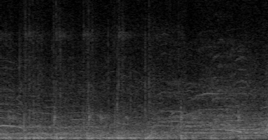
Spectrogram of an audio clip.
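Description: Football pitch ambience: distant shouts and calls from players over a low murmur, with a few faint knocks.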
